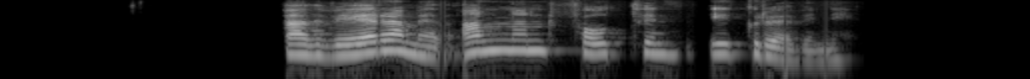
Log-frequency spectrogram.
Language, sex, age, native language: Icelandic, female, 50-59, Icelandic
